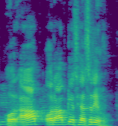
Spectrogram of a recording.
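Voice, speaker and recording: A man filming a casual family vlog indoors at home, talking playfully and teasing as he chats to the viewers. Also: high voice. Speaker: father and vlogger. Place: indoors at home, in front of a heater.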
